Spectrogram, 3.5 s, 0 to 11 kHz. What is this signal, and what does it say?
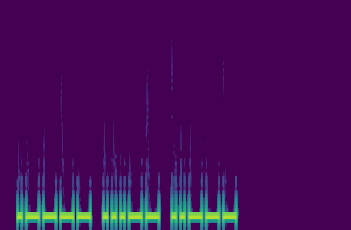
Morse code, heard as a keyed tone, about 28 wpm, 700 Hz. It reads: 132
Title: Numbers - 3-Digit 28wpm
